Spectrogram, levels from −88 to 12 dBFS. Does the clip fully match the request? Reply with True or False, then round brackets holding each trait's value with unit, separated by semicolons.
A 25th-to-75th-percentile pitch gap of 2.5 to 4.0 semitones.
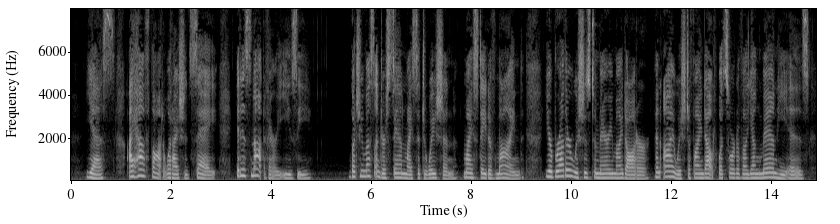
True (3.4 semitones)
